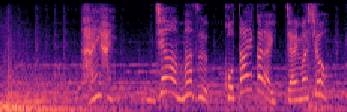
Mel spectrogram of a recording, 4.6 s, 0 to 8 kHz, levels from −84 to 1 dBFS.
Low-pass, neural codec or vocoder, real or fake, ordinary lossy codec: 7.2 kHz; codec, 16 kHz, 8 kbps, FunCodec, trained on Chinese and English, 25 frames a second; fake; MP3, 64 kbps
